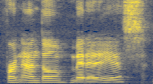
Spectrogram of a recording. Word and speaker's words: Fernando Meirelles: It's from director, and I'm going to pronounce this terribly, Fernando Meirelles.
